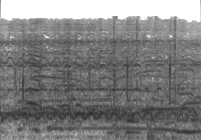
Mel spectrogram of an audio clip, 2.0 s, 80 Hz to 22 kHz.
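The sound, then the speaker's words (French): A crowd cheering as climate-activist cyclists arrive in Bayonne after an 800 km ride: a dense, continuous hubbub of cheers, shouts and chatter at a steady, high level. “Ça y est, les cyclistes arrivent et sont accueillis en héros.”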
